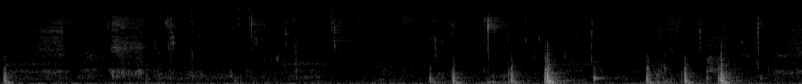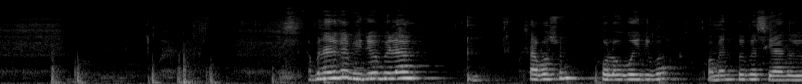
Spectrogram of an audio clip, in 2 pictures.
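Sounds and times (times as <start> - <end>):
person chewing food: 0.0 - 11.1, 12.5 - 13.3.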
